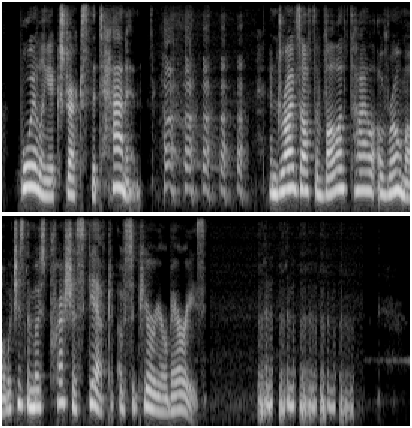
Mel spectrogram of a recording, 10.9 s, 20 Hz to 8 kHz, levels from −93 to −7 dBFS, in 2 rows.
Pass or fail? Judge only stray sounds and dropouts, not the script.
fail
